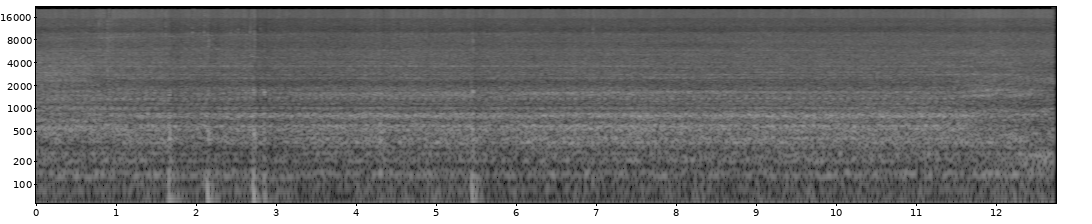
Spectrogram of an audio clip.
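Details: 2014 Audi A4 idling with an uneven beat and sharp stumbles from misfires. It persists after replacing the spark plugs and coils with genuine dealer parts, and the check engine light now shows P0300.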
